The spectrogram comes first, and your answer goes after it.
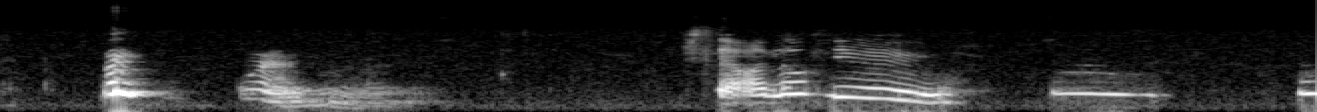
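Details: Indoor pet dog Tisha vocalizing: a sharp bark-like yelp, a rough grumble, then a long wavering moan that slides downward, followed by short level whines.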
